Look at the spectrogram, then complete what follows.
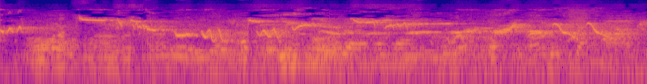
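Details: Song display of a white-rumped shama, a rapid stream of clear whistles, quick slurred notes and chattering bits, with low human voices murmuring at the start.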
